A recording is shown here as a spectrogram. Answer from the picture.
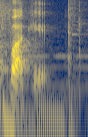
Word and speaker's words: Phuket: Because where is the H in Phuket? A lot of this stuff is silent. Yeah, exactly. So it's a silent, and so the PH is a.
